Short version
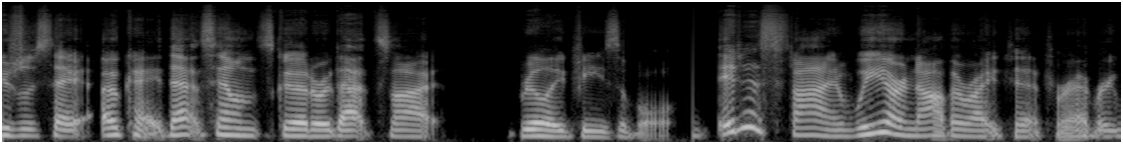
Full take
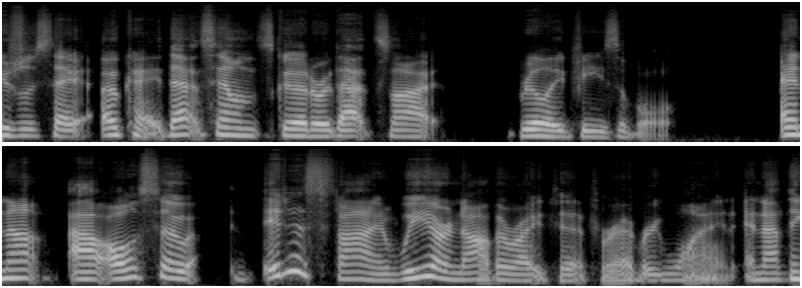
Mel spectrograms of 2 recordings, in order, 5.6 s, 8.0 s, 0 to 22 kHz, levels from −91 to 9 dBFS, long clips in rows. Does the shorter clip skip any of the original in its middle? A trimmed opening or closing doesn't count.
yes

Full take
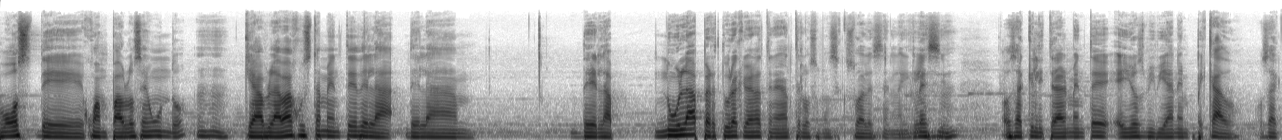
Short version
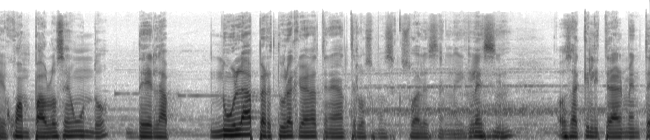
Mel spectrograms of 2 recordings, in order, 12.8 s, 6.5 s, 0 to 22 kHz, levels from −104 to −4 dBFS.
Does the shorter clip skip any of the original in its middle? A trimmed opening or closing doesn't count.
yes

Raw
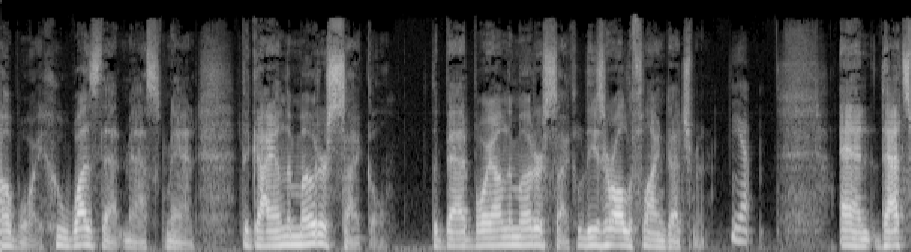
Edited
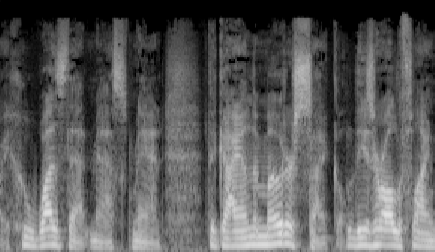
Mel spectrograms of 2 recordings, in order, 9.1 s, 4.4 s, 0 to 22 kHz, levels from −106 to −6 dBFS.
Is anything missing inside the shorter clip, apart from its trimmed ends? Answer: yes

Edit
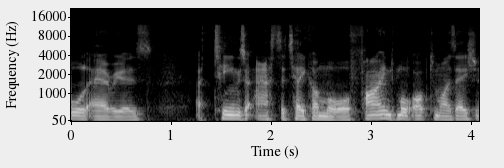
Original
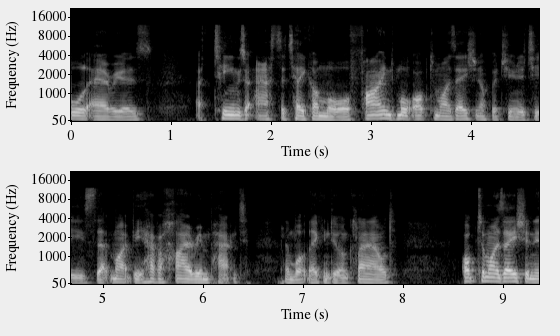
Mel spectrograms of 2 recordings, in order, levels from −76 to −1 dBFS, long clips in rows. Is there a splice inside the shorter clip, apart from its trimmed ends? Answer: no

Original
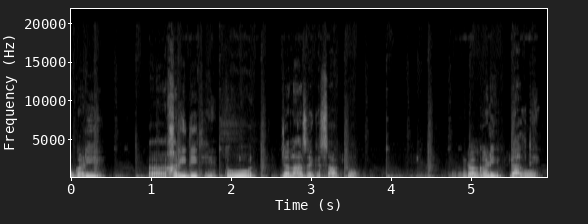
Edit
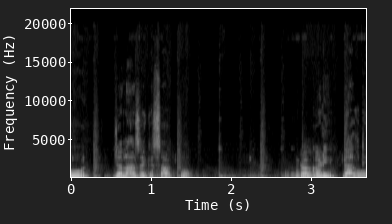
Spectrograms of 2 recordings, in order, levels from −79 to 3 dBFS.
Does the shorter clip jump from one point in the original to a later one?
no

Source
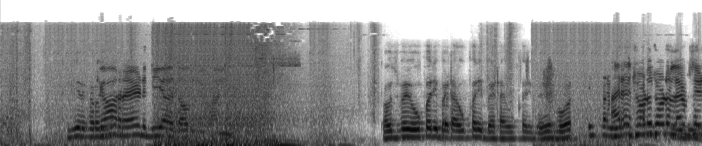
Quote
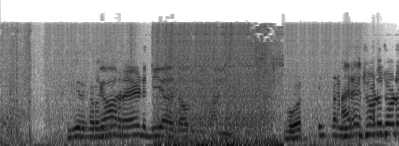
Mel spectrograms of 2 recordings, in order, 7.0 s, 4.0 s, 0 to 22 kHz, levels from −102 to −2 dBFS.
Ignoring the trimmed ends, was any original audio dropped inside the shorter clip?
yes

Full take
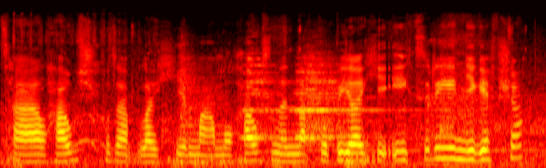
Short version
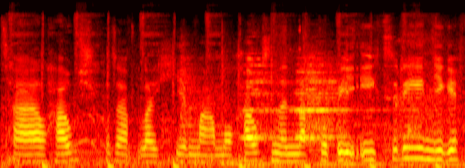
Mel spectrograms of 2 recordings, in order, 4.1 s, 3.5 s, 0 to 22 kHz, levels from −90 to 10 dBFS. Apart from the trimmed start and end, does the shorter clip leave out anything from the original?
yes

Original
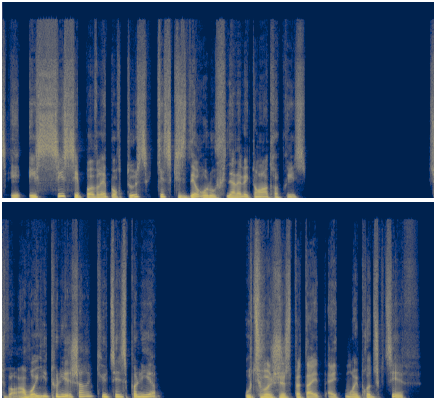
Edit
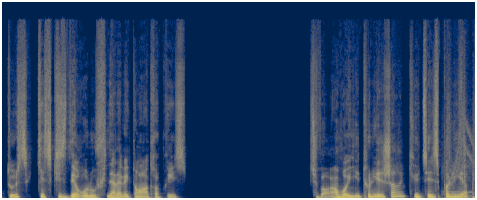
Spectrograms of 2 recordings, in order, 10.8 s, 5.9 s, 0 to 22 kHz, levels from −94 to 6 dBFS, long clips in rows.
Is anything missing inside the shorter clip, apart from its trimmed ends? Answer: no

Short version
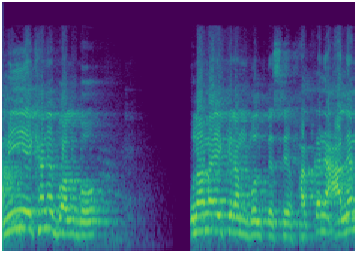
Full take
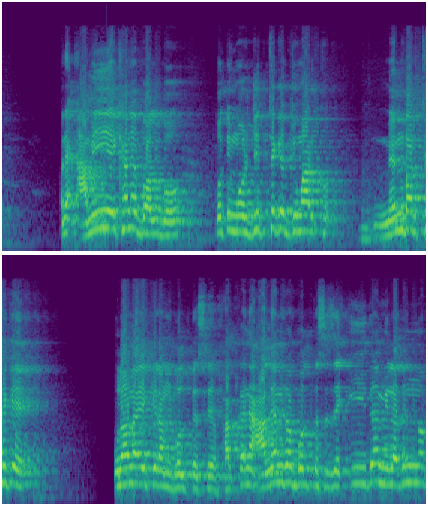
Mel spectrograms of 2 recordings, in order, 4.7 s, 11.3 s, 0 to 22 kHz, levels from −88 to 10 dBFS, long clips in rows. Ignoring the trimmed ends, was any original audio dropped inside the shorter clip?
yes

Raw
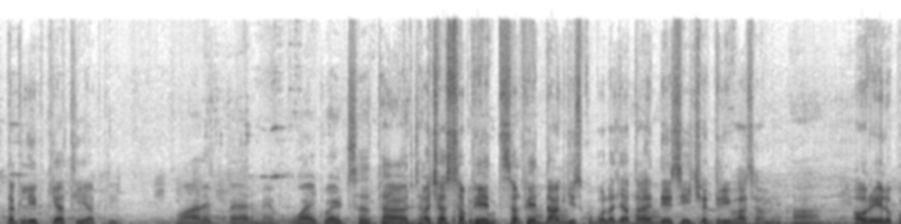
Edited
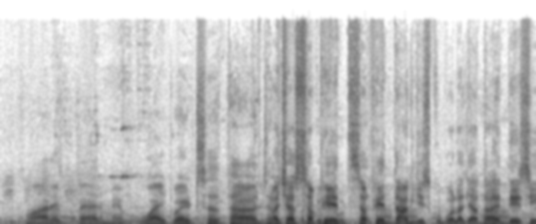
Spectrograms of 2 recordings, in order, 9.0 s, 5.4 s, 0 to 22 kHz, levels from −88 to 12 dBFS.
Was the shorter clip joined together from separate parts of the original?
no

